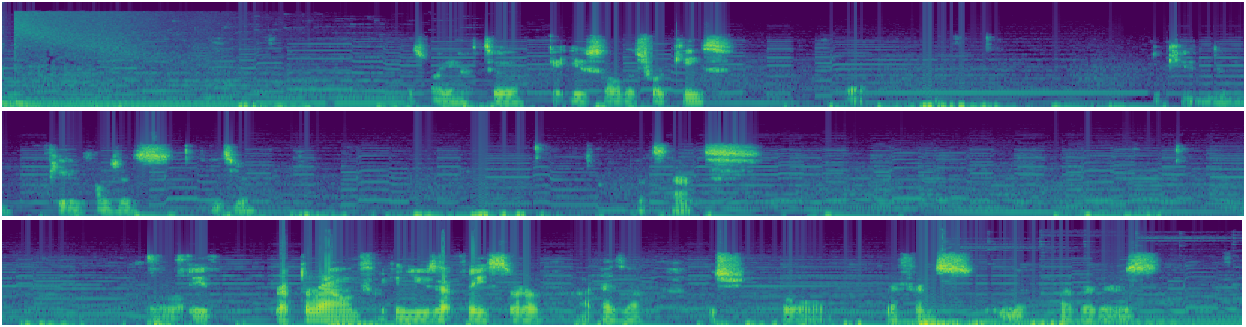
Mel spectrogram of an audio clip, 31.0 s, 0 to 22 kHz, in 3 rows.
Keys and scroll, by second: 2.5 l, 20.1 e.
